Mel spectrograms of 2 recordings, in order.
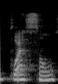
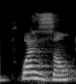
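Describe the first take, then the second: First: "poisson" with an unvoiced s sound in the middle; hissed double S. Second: "poison" with a voiced z sound in the middle; buzzed single S. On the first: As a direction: say "poisson" with S, not Z. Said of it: "ce ne sera plus du poisson". (« poisson » avec le son S) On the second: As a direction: say "poison" with Z, not S. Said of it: "ce sera du poison". (« poison » avec le son Z appuyé) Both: Shown as a demonstration.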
